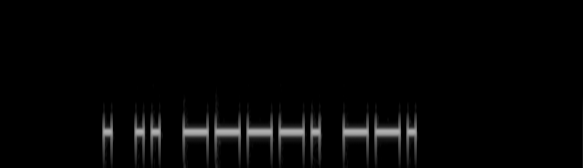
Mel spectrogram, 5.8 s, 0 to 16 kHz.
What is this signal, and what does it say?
Morse code, heard as a keyed tone, about 15 wpm, 700 Hz. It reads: EI9G
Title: DXCC-100 Call Signs - 4 Characters - Repeated 2x - 15wpm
